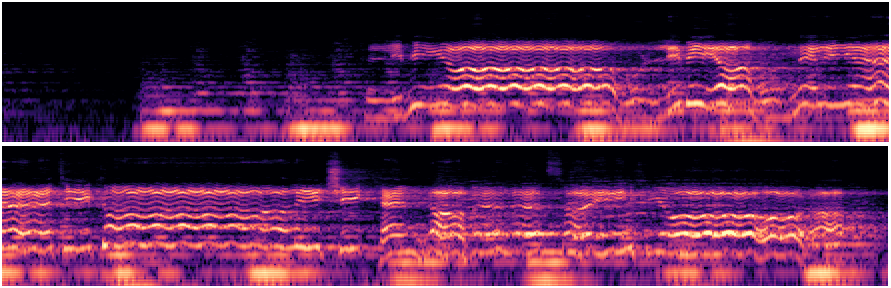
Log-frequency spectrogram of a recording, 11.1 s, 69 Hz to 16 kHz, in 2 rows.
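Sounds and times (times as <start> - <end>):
orchestra playing: 0.0 - 11.0
operatic solo voice with vibrato: 2.2 - 11.0.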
